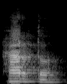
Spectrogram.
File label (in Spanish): "harto", h aspirada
